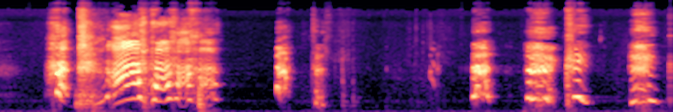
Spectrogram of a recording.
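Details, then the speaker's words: Young Japanese woman, who says she has hay fever and an itchy nose, speaks briefly, then gives a few short catching breaths and a sharp burst, an ordinary sneeze. "くしゃみしちゃった化粧水なんですかこれ。"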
